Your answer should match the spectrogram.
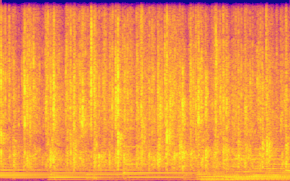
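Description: Audience applause greets guests coming forward, moderate and steady clapping that swells a little near the end, heard over sustained chords of keyboard music.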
